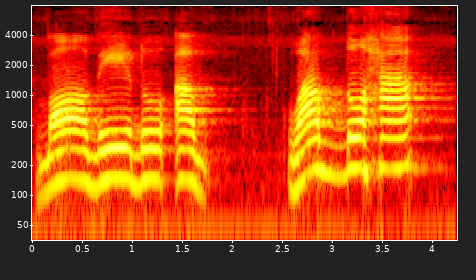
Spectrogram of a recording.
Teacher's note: di saat kita menyebutkan dha, harus penuh mulut ini karena dia mufakhamah. Wadduha berbeda dengan ha dan berbeda dengan wa, maka muraqqaqah wa lisan kita di tempat biasanya.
